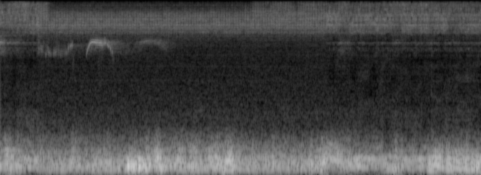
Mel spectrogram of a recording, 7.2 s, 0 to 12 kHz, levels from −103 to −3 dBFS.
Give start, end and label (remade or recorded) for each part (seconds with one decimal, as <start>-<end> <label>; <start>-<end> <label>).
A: 0.0-0.6 remade; 0.6-4.9 recorded; 4.9-7.2 remade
